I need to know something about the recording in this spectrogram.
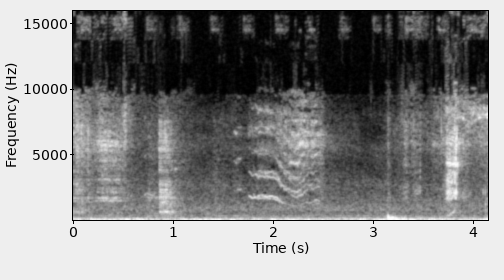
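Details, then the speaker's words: Jeep Gladiator with 2.5 Fox shocks: faint short squeak sliding down in pitch as the front suspension is pushed down, still present after a first lubrication attempt, over a low rumble. "And we have a little bit of squeaking. You can hear it. You can totally hear it."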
